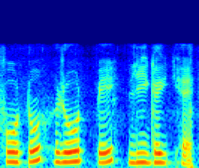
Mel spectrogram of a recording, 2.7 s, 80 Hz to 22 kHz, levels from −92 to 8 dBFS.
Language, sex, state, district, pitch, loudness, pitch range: Hindi, female, Bihar, Patna, 225 Hz, -14 LUFS, 220-240 Hz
